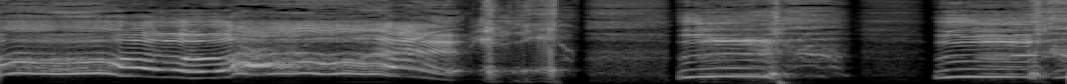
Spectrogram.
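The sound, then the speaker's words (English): Exaggerated, theatrical coughing from a person: several long, voiced, groaning hacks with wavering pitch, separated by short gaps. “Performative coughing.”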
